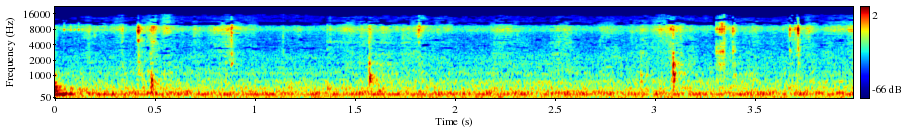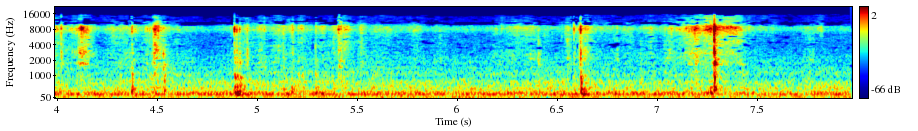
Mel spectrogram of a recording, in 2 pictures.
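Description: Thin paperboard packaging being unfolded and opened by hand: scattered soft taps, rustles and clicks of card and paper, with a sharper tick near the end.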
